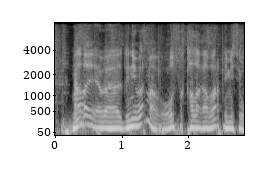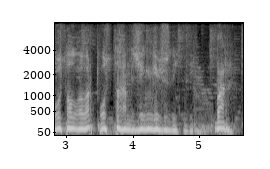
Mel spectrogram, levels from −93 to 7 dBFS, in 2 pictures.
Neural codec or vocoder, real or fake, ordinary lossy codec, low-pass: none; real; none; none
